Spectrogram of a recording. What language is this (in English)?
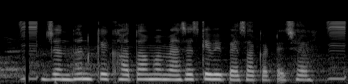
Maithili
